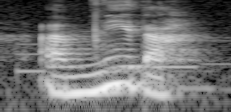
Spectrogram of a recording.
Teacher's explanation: You don't pronounce B here. B sounds more like M.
